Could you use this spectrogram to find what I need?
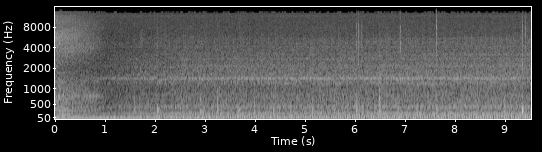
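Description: A car engine idles close by with a steady low hum.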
